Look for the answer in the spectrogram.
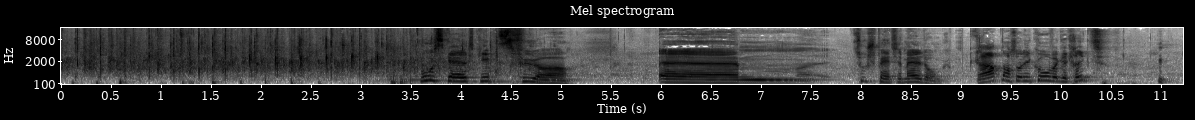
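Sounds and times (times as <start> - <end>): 
audience applause: 0.0 - 5.1
speech: 3.6 - 5.2, 6.0 - 11.2.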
